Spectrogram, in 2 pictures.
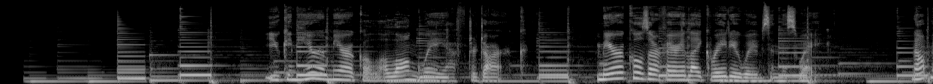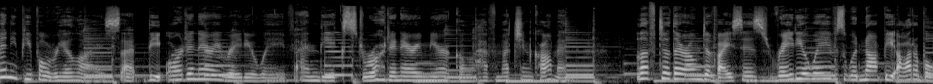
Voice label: english canadian narration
